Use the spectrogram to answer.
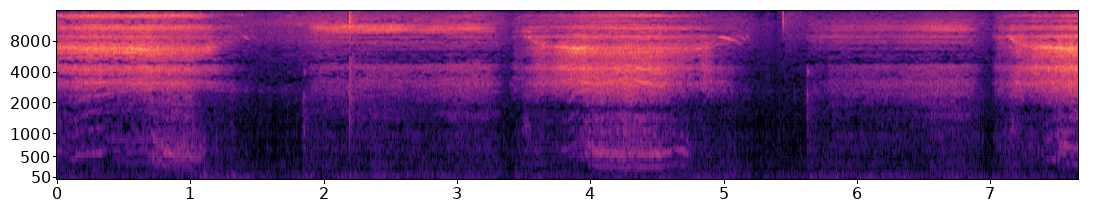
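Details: Light snoring recorded April 24, 2018: hissing, raspy breath noises about every three seconds, mostly high-pitched with little low rumble.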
